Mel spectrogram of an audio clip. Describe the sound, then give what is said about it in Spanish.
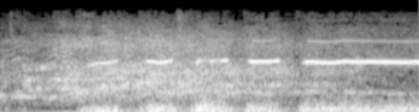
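A person whistles several short, high, clear notes during a participants' whistling contest, with a steady low background rumble underneath. “Yo sé silbar de muchas maneras.”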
